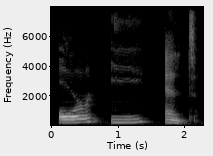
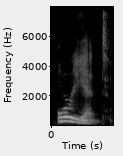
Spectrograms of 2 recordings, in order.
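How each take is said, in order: First: "Orient" as or, ee, ent with gaps; three separate beats on "Orient"; syllable by syllable. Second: Said in the usual way. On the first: Shown as a demonstration. Teacher sounding out "Orient" for learners, syllable by syllable.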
